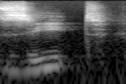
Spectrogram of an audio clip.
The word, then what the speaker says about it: Zeit: site or is it Zeit Amy says when I and II go walking the last one does the talking so ze I T so it should be site because I comes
